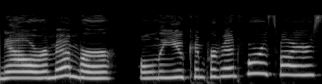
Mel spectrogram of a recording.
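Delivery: very high-pitched put-on bear voice. Speaker talking about the forest fires ad, doing a Smokey Bear voice. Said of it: "That's a bear voice".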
